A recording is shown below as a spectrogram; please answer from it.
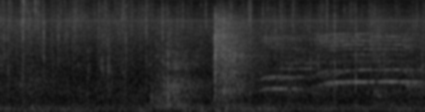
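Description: Footsteps of sandals and small dogs' paws pattering on concrete, with one sharp click about two seconds in from a dog-training clicker. A faint distant voice calls out on a held pitch near the end.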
